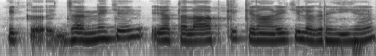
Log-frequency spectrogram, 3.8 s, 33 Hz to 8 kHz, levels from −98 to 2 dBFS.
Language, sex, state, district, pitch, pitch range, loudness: Hindi, male, Madhya Pradesh, Bhopal, 160 Hz, 150-180 Hz, -15 LUFS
